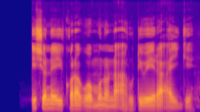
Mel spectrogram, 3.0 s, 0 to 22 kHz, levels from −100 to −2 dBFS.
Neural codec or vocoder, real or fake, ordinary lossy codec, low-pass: none; real; none; none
